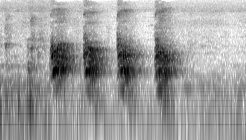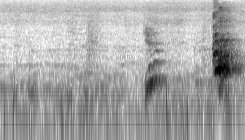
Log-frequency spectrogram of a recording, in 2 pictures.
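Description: A Yorkshire terrier barking: four sharp barks in quick succession about a second in, then two more near the end.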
